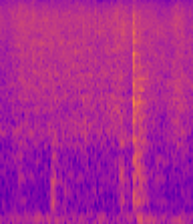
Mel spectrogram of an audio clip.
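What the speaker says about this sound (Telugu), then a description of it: "ఇలా మధ్యలో మిక్స్ చేసుకుంటూ ఫ్రై చేసుకోవాలండి." Tomatoes frying and being stirred in a pan for a mango-tomato pickle, a steady soft sizzle with a few scraping stirs and one sharper clink near the end.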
